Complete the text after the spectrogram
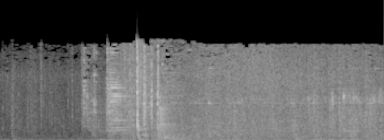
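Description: Water gushes and splashes loudly.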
